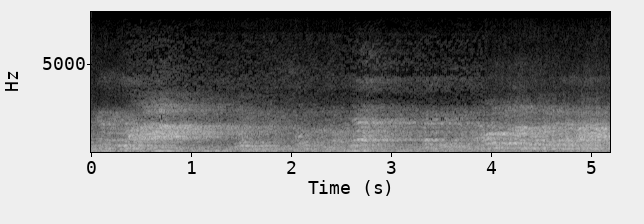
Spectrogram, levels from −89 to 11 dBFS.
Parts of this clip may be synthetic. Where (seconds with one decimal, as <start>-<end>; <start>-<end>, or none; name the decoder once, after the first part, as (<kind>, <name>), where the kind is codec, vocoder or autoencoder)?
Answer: 2.0-5.2 (vocoder, Vocos)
